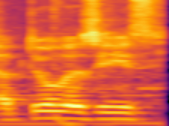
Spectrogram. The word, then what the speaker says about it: Abdulaziz: My name is Abdulaziz. If you just type in Abdulaziz into YouTube, it'll come up, and just as it sounds.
